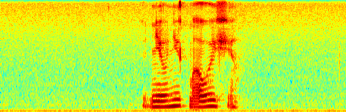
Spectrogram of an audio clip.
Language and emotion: Russian, neutral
